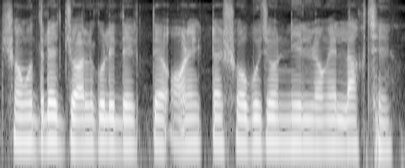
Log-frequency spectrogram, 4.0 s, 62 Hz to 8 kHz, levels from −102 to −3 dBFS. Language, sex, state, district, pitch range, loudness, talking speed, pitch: Bengali, male, West Bengal, Cooch Behar, 125-135 Hz, -14 LUFS, 135 wpm, 130 Hz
